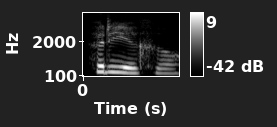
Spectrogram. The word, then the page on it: hwri-hwxo: apatani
